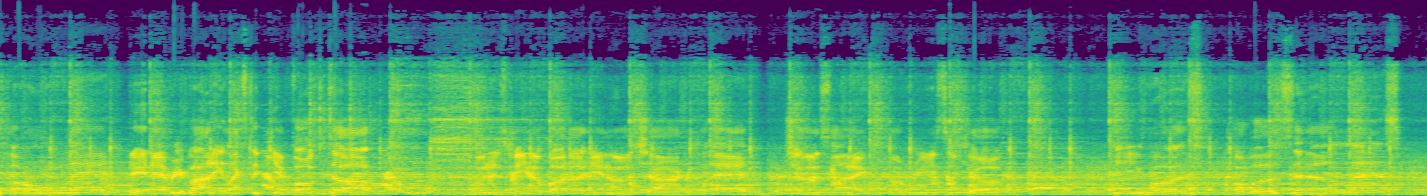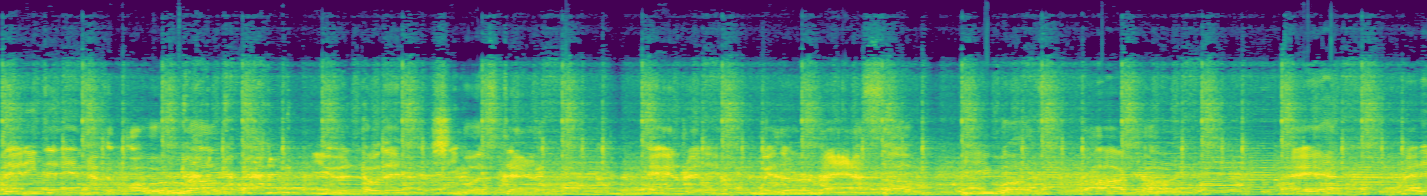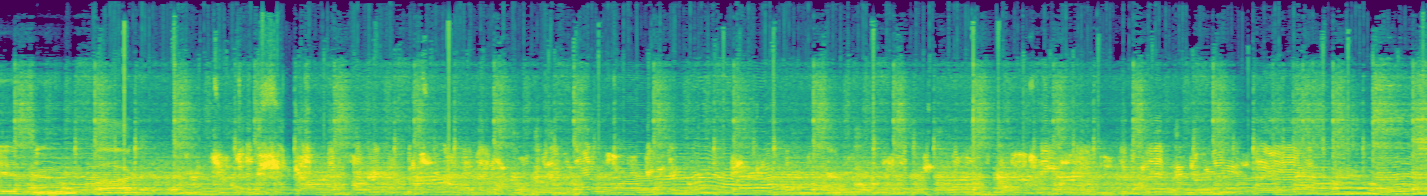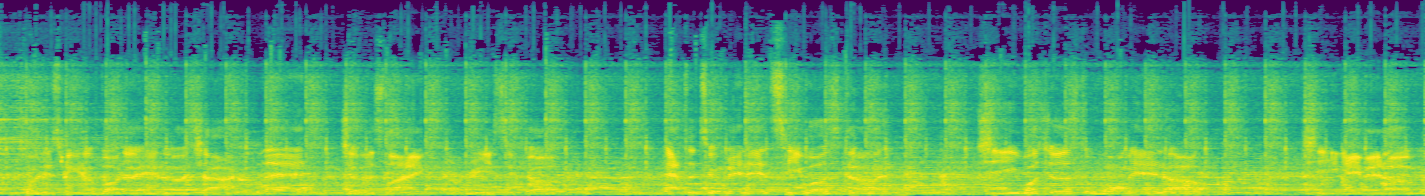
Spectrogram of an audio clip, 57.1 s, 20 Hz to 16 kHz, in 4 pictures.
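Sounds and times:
electric guitar strumming chords: 0.0s - 52.6s
live rock band playing: 0.0s - 57.0s
person singing: 0.0s - 57.0s.

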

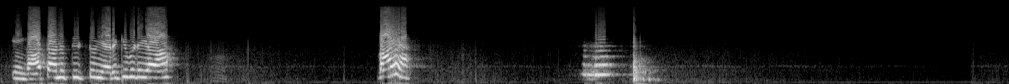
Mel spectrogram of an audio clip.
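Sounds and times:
short honk-like tone: 5.8s - 6.3s
thump: 6.3s - 6.7s.

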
